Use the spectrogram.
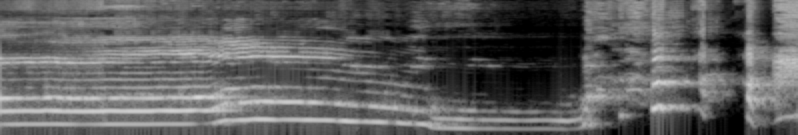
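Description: A human voice imitates a whale song with long sustained, wavering, rising and falling tones that end in a few shorter, broken swoops, loud and close.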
